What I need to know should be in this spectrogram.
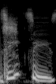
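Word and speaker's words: tzitzit: tzitzis. I was like, is it like tzatziki? Tzitzi. Tzatziki. You're going to have a problem. That's literally where my brain went. But it is spelled T-Z-I, so tzitzi.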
